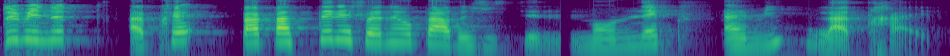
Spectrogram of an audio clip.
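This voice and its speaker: A woman storyteller reading a children's story aloud in the first person, with expressive narration. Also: fairly high pitch, moderate pace.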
